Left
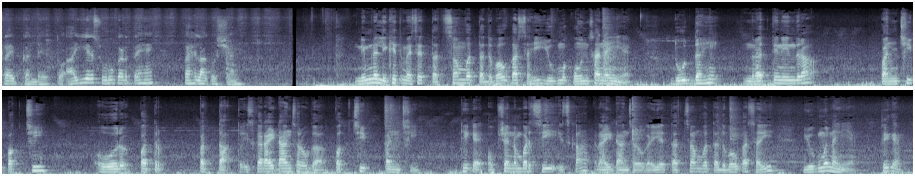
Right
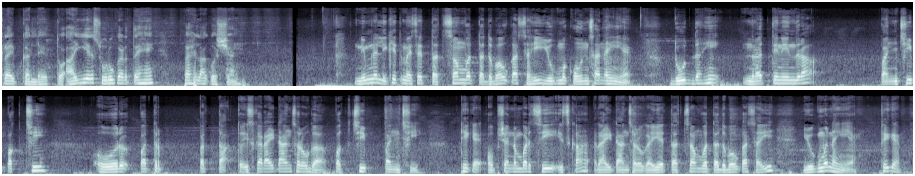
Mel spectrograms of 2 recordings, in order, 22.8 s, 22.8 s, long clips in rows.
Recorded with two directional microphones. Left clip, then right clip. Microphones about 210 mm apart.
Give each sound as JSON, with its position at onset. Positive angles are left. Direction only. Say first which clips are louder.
{"t": 0.0, "sound": "speech", "louder": "right 10 dB", "side_deg": -35}
{"t": 4.1, "sound": "speech", "louder": "right 6 dB", "side_deg": -25}
{"t": 7.3, "sound": "speech", "louder": "right 4 dB", "side_deg": -35}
